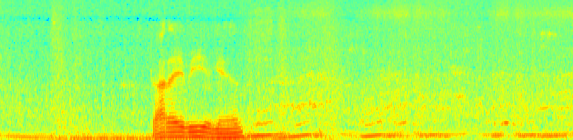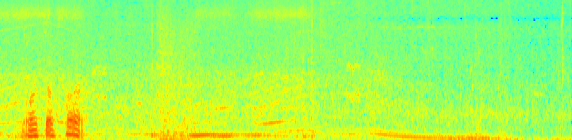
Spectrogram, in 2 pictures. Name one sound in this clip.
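A sports car engine revs as the car speeds along a street.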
